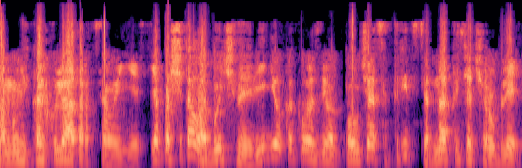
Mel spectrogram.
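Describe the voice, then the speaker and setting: This man's voice is somewhat breathy, with lively intonation. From Ukraine, Kharkiv. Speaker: public speaking coach. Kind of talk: webinar. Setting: online webinar. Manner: fast; animated.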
